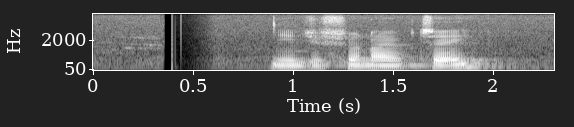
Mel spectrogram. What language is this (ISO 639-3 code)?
ben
